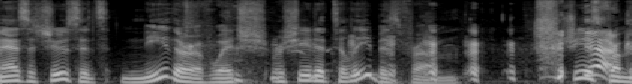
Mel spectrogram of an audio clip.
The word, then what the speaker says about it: Tlaib: censured Tlaib. Is that how you pronounce that? – Rashida Tlaib. – Tlaib. Okay.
